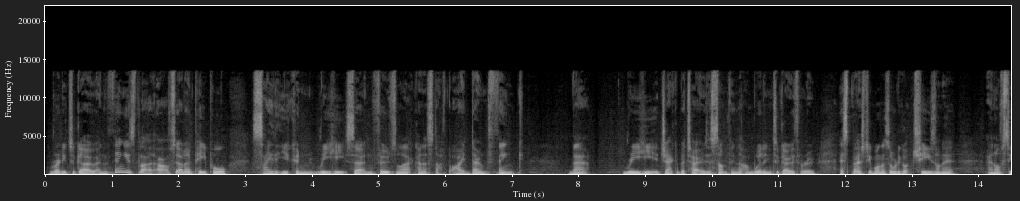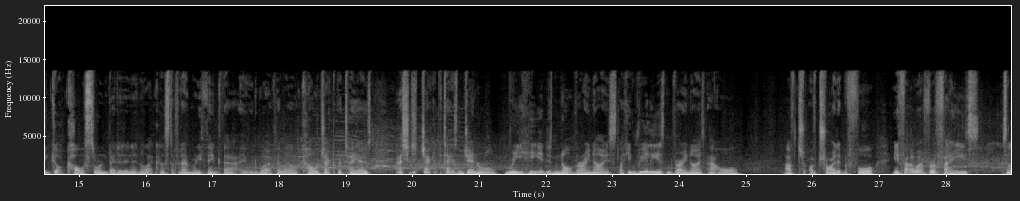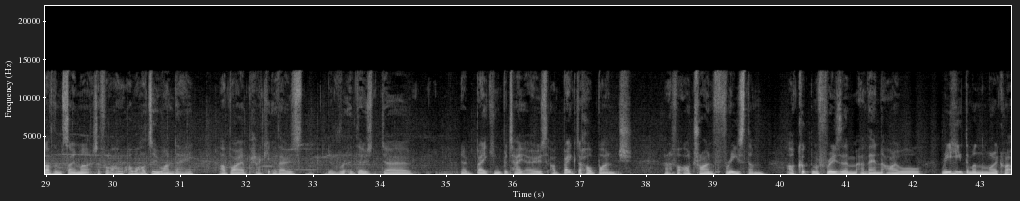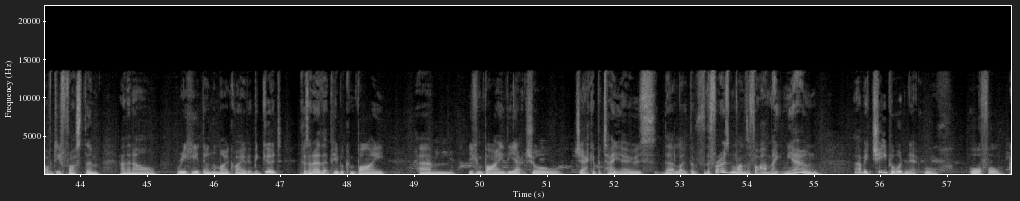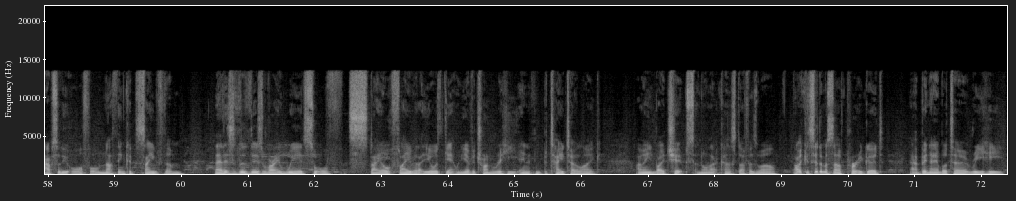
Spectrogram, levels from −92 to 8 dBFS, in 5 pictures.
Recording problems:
crowd noise; faint; throughout; 20 dB below the speech

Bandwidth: 13.5 kHz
